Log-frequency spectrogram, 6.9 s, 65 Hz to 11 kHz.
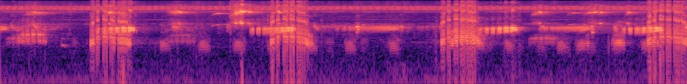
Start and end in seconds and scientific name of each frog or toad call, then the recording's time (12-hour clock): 0.0	2.9	Dendropsophus minutus
0.0	6.8	Phyllomedusa sauvagii
1.6	2.5	Pithecopus azureus
3.4	4.0	Pithecopus azureus
5.0	6.3	Pithecopus azureus
5.3	6.4	Dendropsophus minutus
12:45am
